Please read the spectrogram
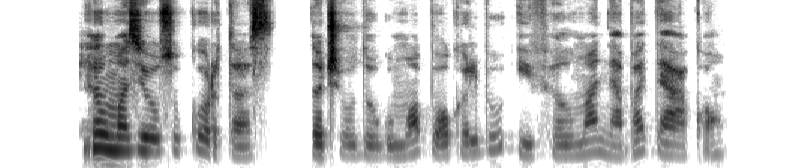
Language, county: Lithuanian, Kaunas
